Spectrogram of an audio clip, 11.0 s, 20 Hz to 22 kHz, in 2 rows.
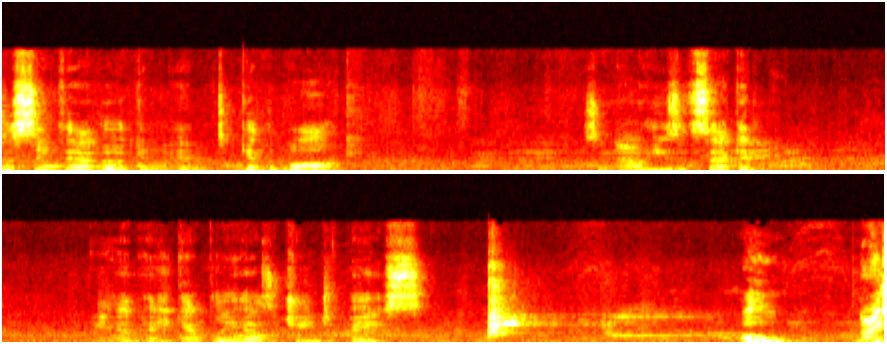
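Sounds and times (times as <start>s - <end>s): metal bat hitting ball: 8.6s - 9.1s.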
